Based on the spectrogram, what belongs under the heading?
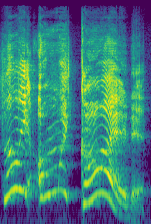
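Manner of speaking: high, drawn-out shocked reproach; imitated scandalized classmates. Acts out scandalized classmates' reaction.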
